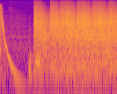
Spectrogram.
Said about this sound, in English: Let me see what kind of gunshots I got in here.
